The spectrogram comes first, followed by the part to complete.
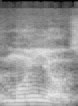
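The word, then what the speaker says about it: Muñoz: Kachila, Munoz is pronounced Munoz.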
